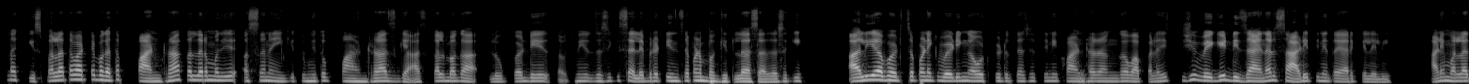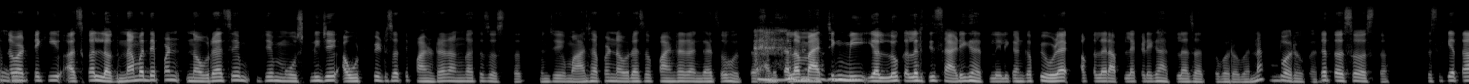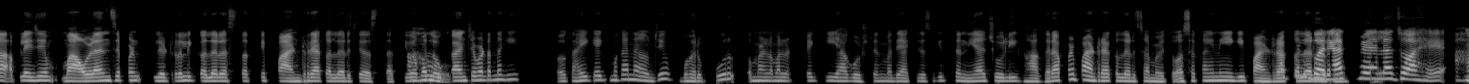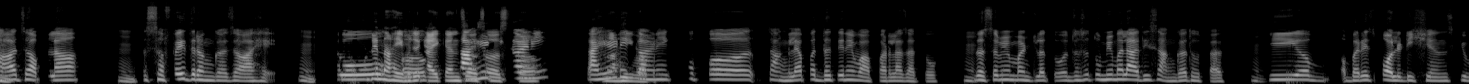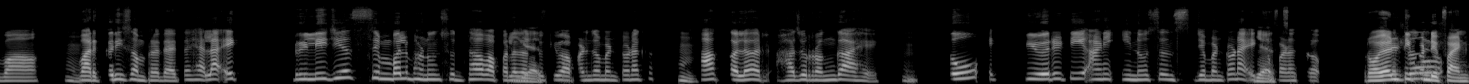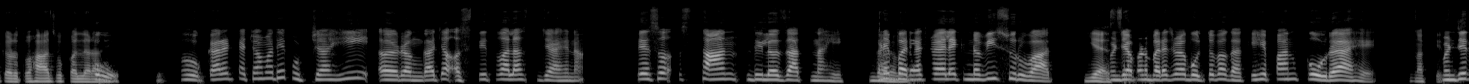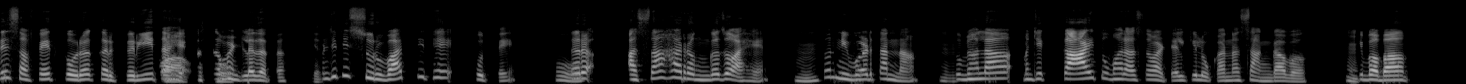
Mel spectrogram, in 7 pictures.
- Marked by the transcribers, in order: other background noise; tapping; in English: "वेडिंग आउटफिट"; in English: "आउटफिट्स"; chuckle; in English: "लिटरली"; in English: "रिलिजियस सिम्बॉल"; in English: "प्युरिटी"; in English: "इनोसन्स"; in English: "रॉयल्टी"; in English: "डिफाईन"
- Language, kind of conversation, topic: Marathi, podcast, कोणते रंग तुमचा आत्मविश्वास वाढवतात?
